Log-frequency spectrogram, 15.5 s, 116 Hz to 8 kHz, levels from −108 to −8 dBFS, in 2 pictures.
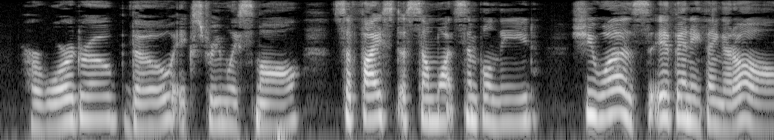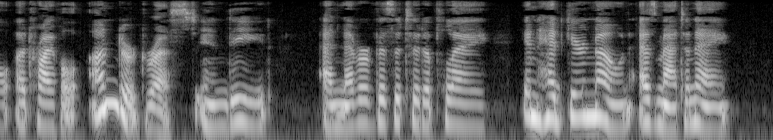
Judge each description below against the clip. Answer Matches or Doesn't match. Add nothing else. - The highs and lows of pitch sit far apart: Doesn't match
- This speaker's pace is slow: Matches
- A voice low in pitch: Doesn't match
